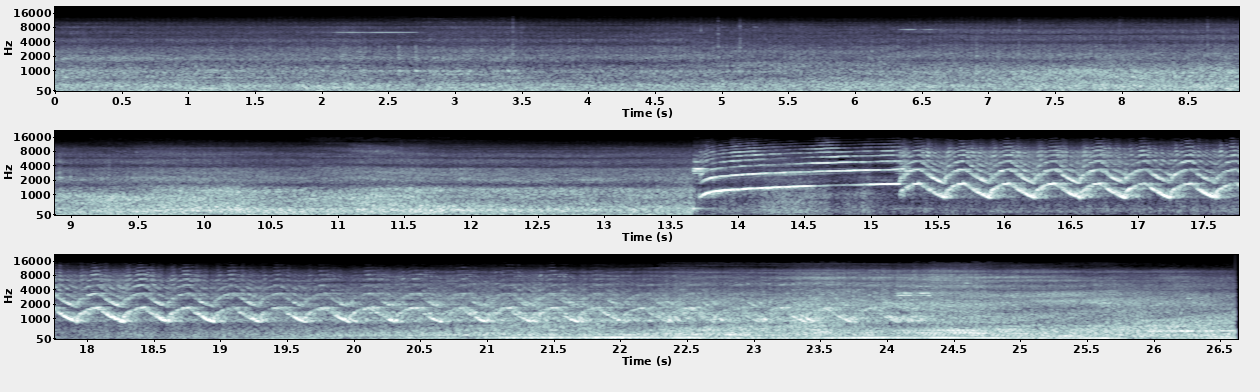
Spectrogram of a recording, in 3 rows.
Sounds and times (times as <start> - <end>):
Police car (siren): 13.6 - 24.9.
